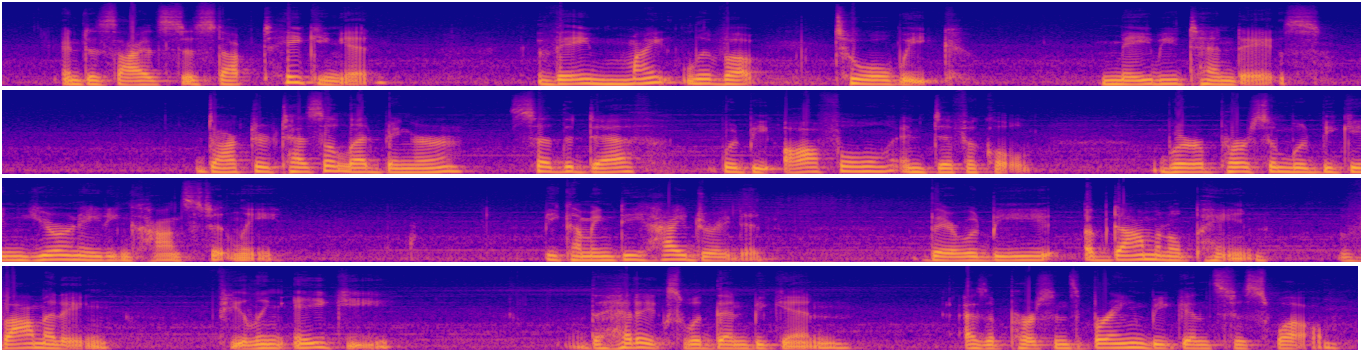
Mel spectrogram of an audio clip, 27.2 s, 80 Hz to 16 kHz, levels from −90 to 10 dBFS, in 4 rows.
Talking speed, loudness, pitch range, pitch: 125 wpm, -15 LUFS, 165-205 Hz, 180 Hz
